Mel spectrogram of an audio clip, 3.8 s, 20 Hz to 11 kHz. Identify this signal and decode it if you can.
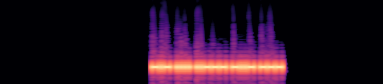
Morse code, heard as a keyed tone, about 57 wpm, 700 Hz. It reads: KH2XO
